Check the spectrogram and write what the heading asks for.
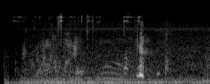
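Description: Two dogs playing tug-of-war, giving short, rising-and-falling yips and whines, with one loud sharp yip about one and a half seconds in.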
